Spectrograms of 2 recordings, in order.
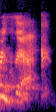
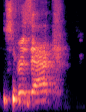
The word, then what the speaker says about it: Strzok: But Peter Strzok or Strzok or however you say his name, I still don't know. Strzak. – Strzak.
